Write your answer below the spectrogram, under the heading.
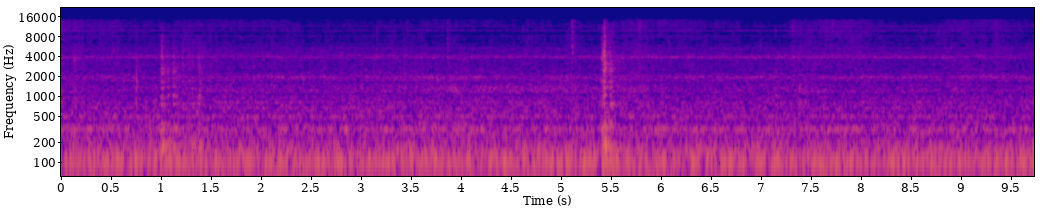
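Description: Pasta being tossed in bolognese sauce in a steel pan with metal tongs, over a steady low hum. The tongs give one sharp click against the pan about halfway through.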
